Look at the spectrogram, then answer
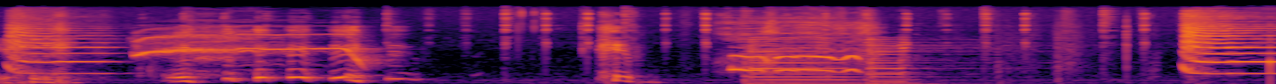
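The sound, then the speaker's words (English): A loud, blaring air horn relabelled as hairspray sounds in a steady, buzzy blast as Luann uses it on her hair, then starts again abruptly at the end. Before it, high excited vocal cries and yelps are heard. “And the first one is to remove the hairspray logo and label and put it on to the air horn.”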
